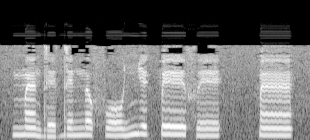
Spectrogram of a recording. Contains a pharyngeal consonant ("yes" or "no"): no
